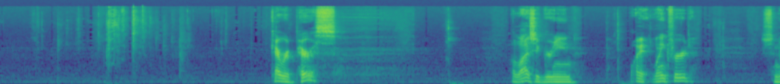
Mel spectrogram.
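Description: A stack of trading cards is shuffled.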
